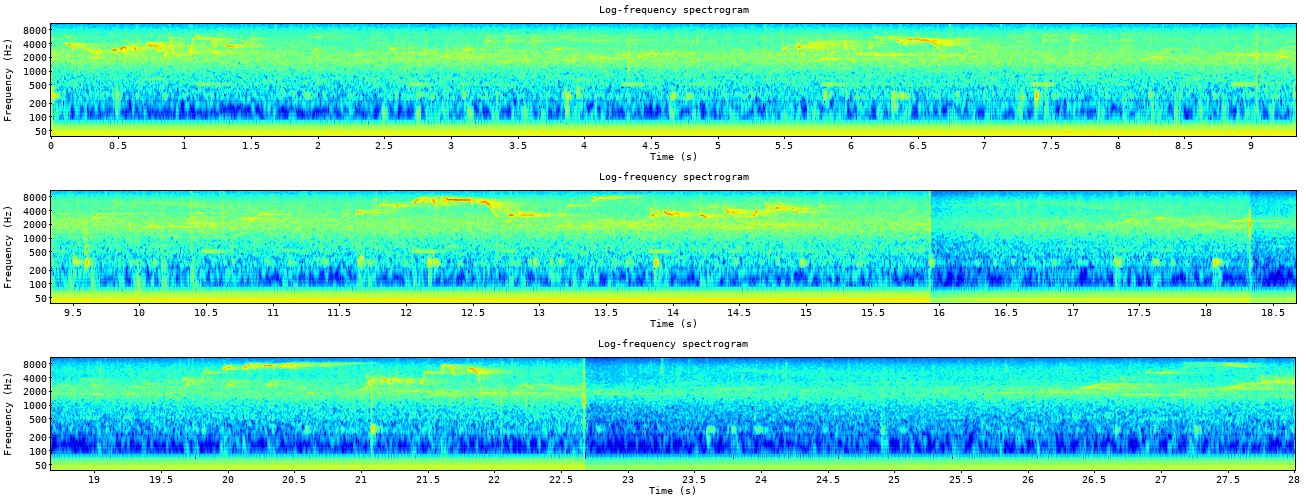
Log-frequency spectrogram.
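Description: Steady rain falling in a forest, with songbirds singing short phrases every few seconds over it.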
